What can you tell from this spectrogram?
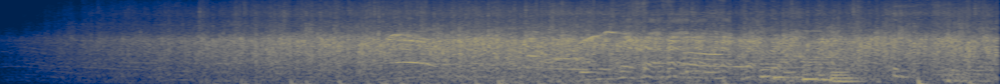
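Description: A live jazz concert audience breaks into applause that swells over the first couple of seconds, then holds as a dense, steady roar of clapping with scattered shouts and whistles mixed in.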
